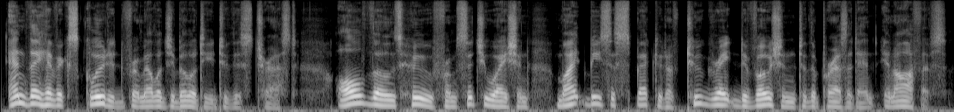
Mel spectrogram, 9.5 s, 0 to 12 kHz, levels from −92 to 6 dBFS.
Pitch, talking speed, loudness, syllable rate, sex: 125 Hz, 165 wpm, -20 LUFS, 5.1 syllables/s, male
